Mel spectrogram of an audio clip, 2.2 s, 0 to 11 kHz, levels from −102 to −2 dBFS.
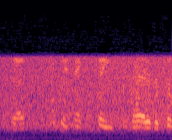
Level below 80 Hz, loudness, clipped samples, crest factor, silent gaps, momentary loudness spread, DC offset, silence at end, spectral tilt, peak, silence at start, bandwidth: -76 dBFS; -28 LUFS; under 0.1%; 16 dB; none; 6 LU; under 0.1%; 0 s; -7 dB/octave; -12 dBFS; 0 s; 3.1 kHz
